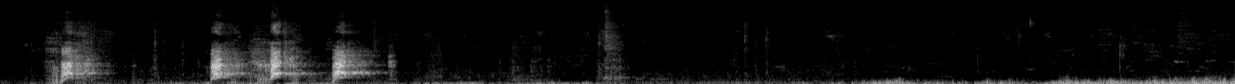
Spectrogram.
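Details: A German Shepherd in its home yard in India on a rainy day with a rainbow and dark clouds gives four loud deep barks, three in quick succession, then falls quiet as low wind or rain rumble rises.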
